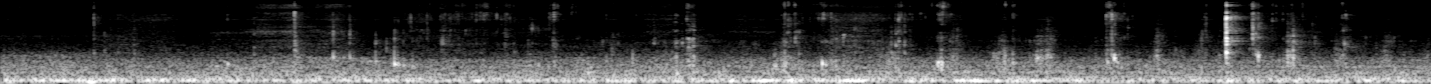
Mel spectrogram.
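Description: A person chewing a mouthful of rice with bulgogi beef and pickled radish, with small wet mouth clicks over a low steady hum. A brief sharper click comes about six seconds in.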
